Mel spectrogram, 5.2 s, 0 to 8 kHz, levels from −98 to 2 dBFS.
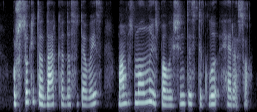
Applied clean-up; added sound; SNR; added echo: none; none; none; none.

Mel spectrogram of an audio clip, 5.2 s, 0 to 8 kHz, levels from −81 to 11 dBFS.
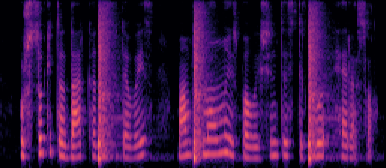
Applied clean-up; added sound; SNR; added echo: none; Snare drum; -1 dB; none.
